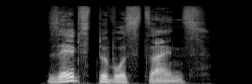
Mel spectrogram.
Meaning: genitive singular of Selbstbewusstsein
- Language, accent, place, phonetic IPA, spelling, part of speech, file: German, Germany, Berlin, [ˈzɛlpstbəˌvʊstzaɪ̯ns], Selbstbewusstseins, noun, De-Selbstbewusstseins.ogg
